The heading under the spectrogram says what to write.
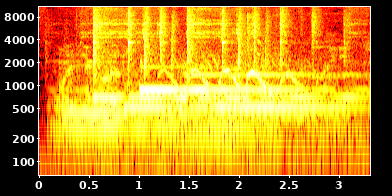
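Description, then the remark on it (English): Emergency vehicle sirens in a Kansas City neighborhood at nearly 3 a.m. on a Sunday wail loudly and steadily, their pitch sweeping up and down in repeated rising-falling arcs, layered with sustained tones and some sharp higher bursts on top. “Sirens tore into the silence of a Kansas City neighborhood early the morning of September 9th.”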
